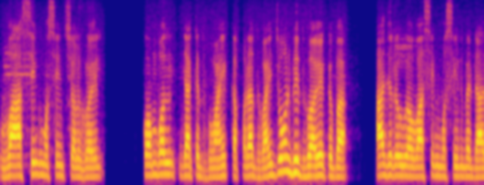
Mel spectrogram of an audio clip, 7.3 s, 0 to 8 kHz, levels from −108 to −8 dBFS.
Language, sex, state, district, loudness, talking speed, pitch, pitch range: Bhojpuri, male, Bihar, Saran, -17 LUFS, 190 wpm, 155 Hz, 150-165 Hz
